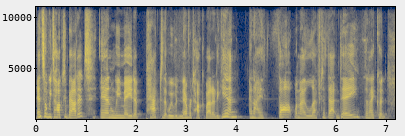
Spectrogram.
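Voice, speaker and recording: In a very clean recording with a silent background, a woman with an American accent and an ordinary speaking voice talks at a moderate pace and medium pitch, with ordinary pitch variation. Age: 60s. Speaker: abuse survivor sharing her story. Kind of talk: interview testimony.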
